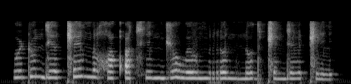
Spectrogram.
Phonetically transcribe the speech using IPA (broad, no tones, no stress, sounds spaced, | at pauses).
u ə̯ ʈ u n d e ə̯ ǁ e l ŋ o l χ o qʼ ø t͡sʰ i l n d͡ʒ o w ɵ v ŋ u r o l n̪ e n o d̪ œ ǁ e n d ø l ɵ ǁ i l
